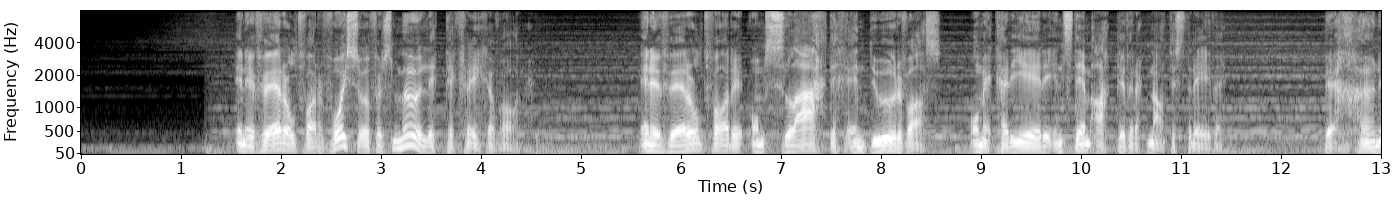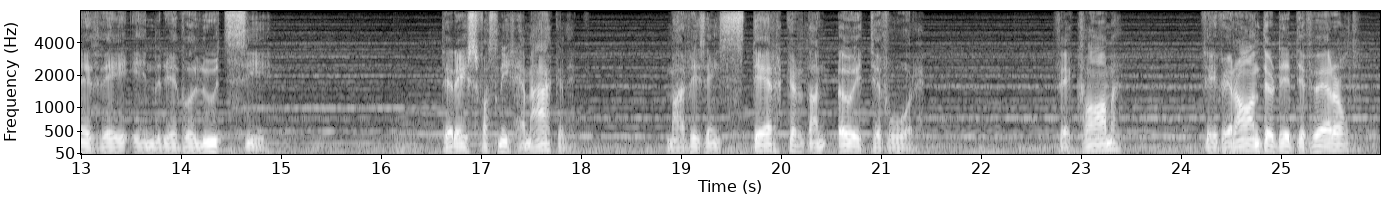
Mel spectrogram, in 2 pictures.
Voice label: Dutch Language; Omnivox

